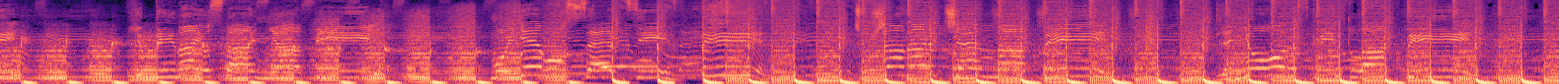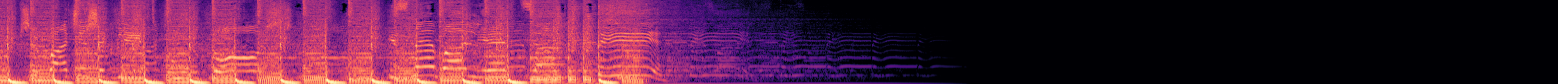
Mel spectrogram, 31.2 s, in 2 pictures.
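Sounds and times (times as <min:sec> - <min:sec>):
radio remix: 0:00.0 - 0:23.7.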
